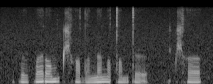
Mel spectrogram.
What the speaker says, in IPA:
p ʊ l p ʌ ɾ ɔ m t͡ʃʰ ʌ dˤ u n ʊ n ʊ tˤ ɛ m t ə˞ | t͡ʃʰ ʌ

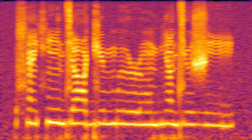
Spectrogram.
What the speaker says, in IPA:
ɬ æ̃ ç ĩ dʲ ɑː ɡʲ ø m ɯ ɹ ũ bʲ ɑ̃ dʲ ɯː ʒ i

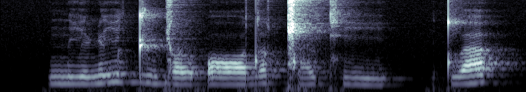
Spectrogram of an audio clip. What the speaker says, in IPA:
n̪ iː ɳ iː l d ʏ ɳ ɟ ɔ l ʔ ɔː d ɔ l ɡ͡ǁ a l cʰ iː | tʷ a

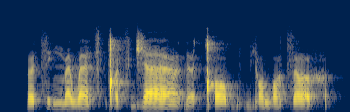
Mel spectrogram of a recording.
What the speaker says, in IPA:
ə t͡s i ŋ͡m æ w æ t͡s ǃʼ ʌ t͡s d͡ʒ æː ɐ̯ ɗ ɜ ǃʰ ɔ b u b j ɔ w ɔ t͡s ʌ x

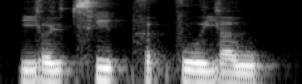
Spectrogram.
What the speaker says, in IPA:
j ɵ˨˧ ɥ t͡sʰ iː˧ p̚ h ɐ˧ k̚ f uː˨ j ɐ˨˩ w

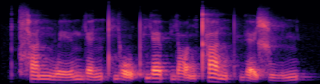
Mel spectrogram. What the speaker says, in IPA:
t͡sʰ a˦ n n̪ w e˨˦ ɪ̯ m j ɛ˨˦ n t̪ʰ j o̰˨˩ ʊ̯ pʰ j ɛ˦ p j ɑ̰˨˩ ŋ kʰ a˥˨ n pʰ ɥ ɛ̰˨˩ ɕ y˨˦ n

